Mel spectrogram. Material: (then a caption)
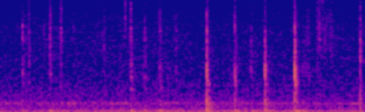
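Polyurethane foam. Long nails tap on a chunk of cured polyurethane construction spray foam with smooth, bulbous lobes. The taps are short, quiet, dry clicks with brief bright edges, falling at an irregular pace over a faint steady low hum.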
